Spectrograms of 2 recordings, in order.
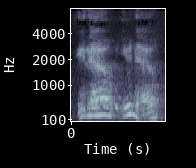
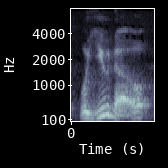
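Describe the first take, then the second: First: High-pitched mock British accent. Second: Said in the usual way. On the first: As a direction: put on a British accent, much higher. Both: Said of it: "I mean, my British accent".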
